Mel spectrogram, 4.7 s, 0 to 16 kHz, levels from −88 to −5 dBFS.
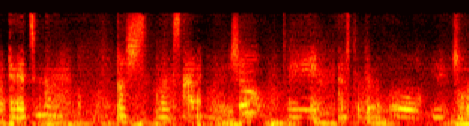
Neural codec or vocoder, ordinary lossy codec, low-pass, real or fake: codec, 44.1 kHz, 0.9 kbps, DAC; MP3, 48 kbps; 14.4 kHz; fake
